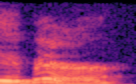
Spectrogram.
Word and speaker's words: Hebert: There's a whole Seinfeld skit about Bobby Hebert when George is trying to impress a woman by saying, Bobby Hebert, the T is silent.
